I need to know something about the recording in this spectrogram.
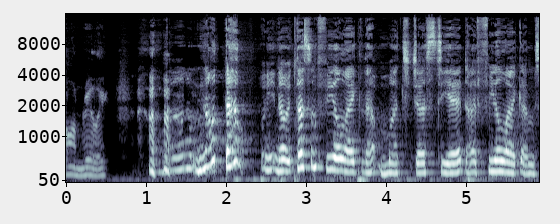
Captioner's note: laughing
